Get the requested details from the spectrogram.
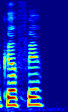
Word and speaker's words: кафе: А в конце слова «кафе»? – Произносим «э», а пишем после согласной «е».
